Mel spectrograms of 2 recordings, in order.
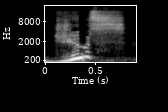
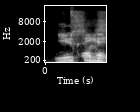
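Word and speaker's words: Juuse: I'll scroll it across the ticker, and you pronounce this first name. You ready? I'm ready. That is Juice Saros. That's George Saros's cousin, Juice. No. UC Saros.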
